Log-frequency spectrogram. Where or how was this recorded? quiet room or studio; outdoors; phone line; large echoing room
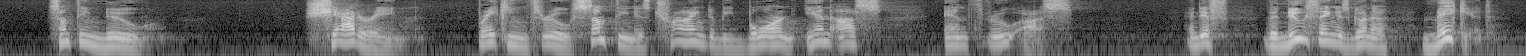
large echoing room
